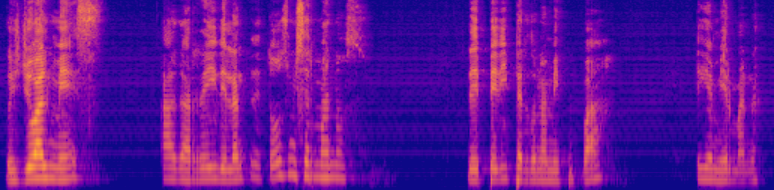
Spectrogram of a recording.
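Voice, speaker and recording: A woman's voice: medium pitch, fairly even intonation, moderate pace, long pauses, darkish tone. A woman, mother of a son, giving a personal testimony at a church service in an earnest storytelling manner, often repeating her phrases. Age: adult, mother of a son.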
